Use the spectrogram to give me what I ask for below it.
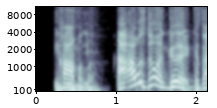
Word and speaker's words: Kamala: quote me on that, Carmela and Joe Biden, other prominent folks like that were vice president. Oh, I said it wrong. Yes. Oh, Kamala.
